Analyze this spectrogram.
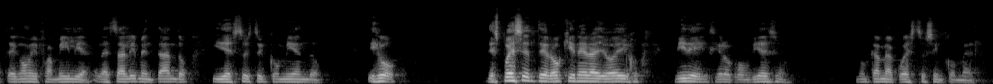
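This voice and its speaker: Man preaching, rising and falling. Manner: swings from soft and low to loud and high, asking the congregation questions. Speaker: pastor. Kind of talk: sermon.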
